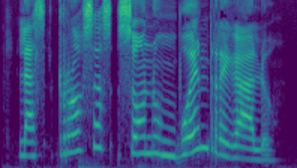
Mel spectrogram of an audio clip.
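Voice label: las Rosas Son Un Buen Regalo, Spanish, female, slow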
